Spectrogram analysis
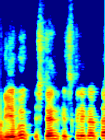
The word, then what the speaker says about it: DOB: तो DOB stand किसके लिए करता है, date of birth. Next is हम इसको डोब नहीं पढ़ सकते because it is abbreviated word. Yes, इट is pronounce letter by letter.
